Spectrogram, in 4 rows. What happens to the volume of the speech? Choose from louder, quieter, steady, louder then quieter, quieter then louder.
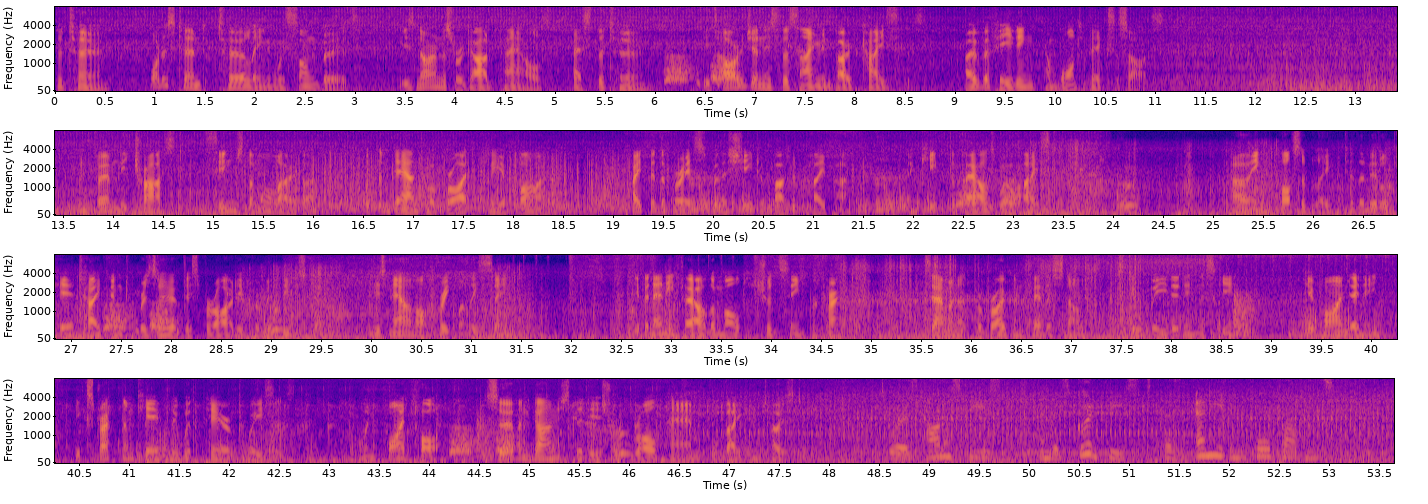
steady.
